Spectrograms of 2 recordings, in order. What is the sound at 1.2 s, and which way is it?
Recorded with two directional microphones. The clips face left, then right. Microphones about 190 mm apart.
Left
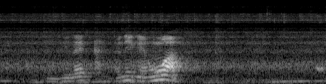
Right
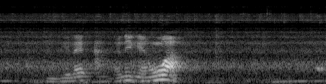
Speech, 10° right (ahead or behind).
